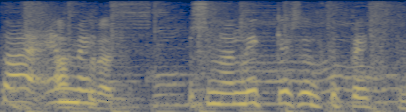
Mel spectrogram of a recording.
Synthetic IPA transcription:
aemɪsɔnalɪcːasœlt̪ɪpeht̪v

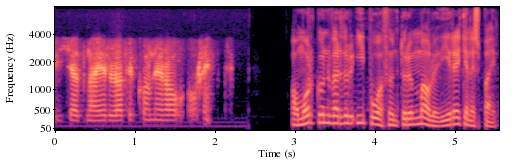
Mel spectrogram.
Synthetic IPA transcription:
çɛt̪naɛɾʏaːt̪lɪɾ̥kʰɔːmnɪɾawa̰wr̥ejn̥t̪ | awmɔɾkʏnvɛɾðʏɾiːpuafʏnt̪ʏɾʏmːaːwlɪðiɾeːjcanɛspaːj

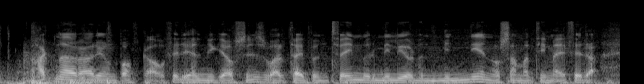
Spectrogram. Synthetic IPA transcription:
haknaðaɾaɾjownpawŋ̥ka̰ɔ̰fɪɾɪɾ̥hɛlmiŋcɪawsɪns̬va̰ɾ̥t̪ʰaːjpʏʏmt̪ʰveːjmʏɾmɪljoɾðʏmːɪnːɪɛnawsaːmat̪ʰiːmaifɪrːa̰

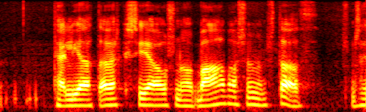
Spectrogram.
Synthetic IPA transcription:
t̪ʰɛljɛθɛht̪avɛr̥ksiaawsuːnavaːvasœːmʏmst̪aːð | suːns

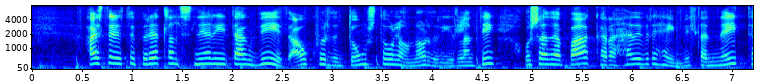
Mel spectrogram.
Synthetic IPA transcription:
hajst̪ɪɾɛht̪ʏhpɾɛt̪lant̪snɛːɾɪit̪aːɣvɪðaːwkʰvœɾðʏmt̪owmst̪oːwlaːwnɔɾðʏɾiɾlant̪ɪ | ɔɣsaɣðɪapaːkaɾaɦɛðɪvɛːɾɪɦeːjmɪl̥t̪aðneːjt̪

